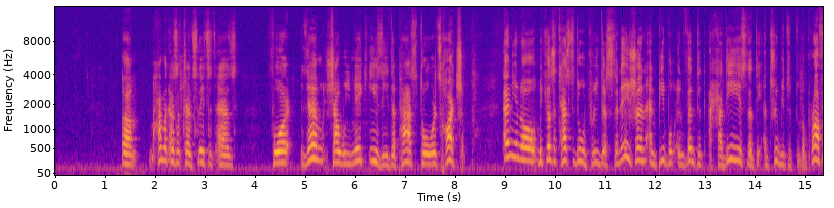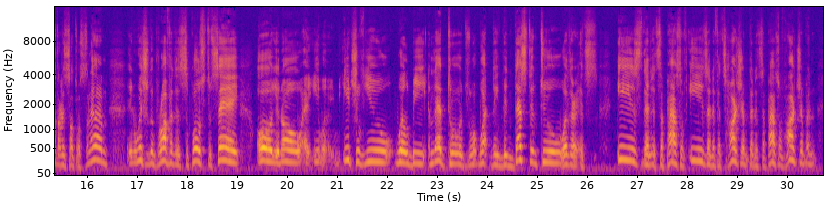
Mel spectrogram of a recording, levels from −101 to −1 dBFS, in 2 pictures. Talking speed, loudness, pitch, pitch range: 155 wpm, -28 LUFS, 215 Hz, 180-245 Hz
